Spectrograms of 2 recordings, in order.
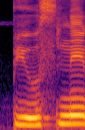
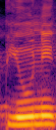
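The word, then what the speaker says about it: puisne: ठीक है, इसको हमें प्यूसने नहीं पढ़ना है, इसका प्रोनाउंसिएशन है प्यूने, S is the silent here. ठीक है, why a puny judge should be shifted to another state without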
